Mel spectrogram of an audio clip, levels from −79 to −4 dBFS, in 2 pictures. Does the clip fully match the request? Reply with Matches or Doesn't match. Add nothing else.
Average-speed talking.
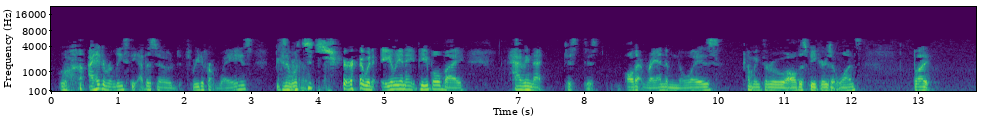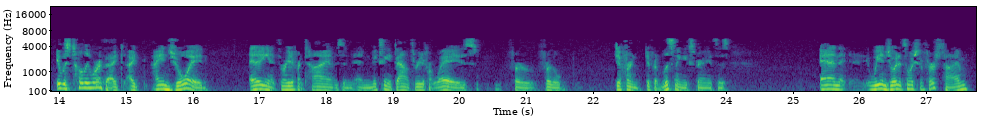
Matches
